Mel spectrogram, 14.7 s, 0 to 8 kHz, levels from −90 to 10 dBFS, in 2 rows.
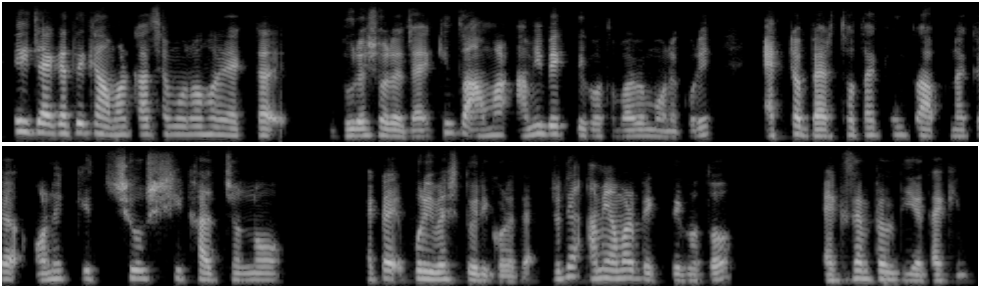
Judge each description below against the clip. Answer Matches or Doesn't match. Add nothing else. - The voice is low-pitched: Doesn't match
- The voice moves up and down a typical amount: Matches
